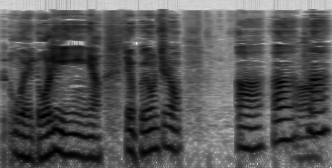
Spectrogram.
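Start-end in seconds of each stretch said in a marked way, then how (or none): 2.3-3.3 squeaky falsetto loli voice; too-high loli voice. Shown as a demonstration. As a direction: overdo the cute girl voice. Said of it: "不用抬到像那种男生围，围萝莉音一样".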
